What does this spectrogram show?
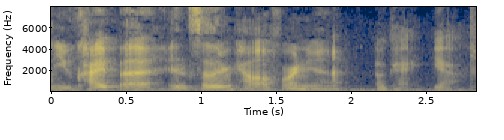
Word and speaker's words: Yucaipa: It's called Yucaipa in Southern California. Okay, yeah. So if you look at it on paper, it looks like yucca pie.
